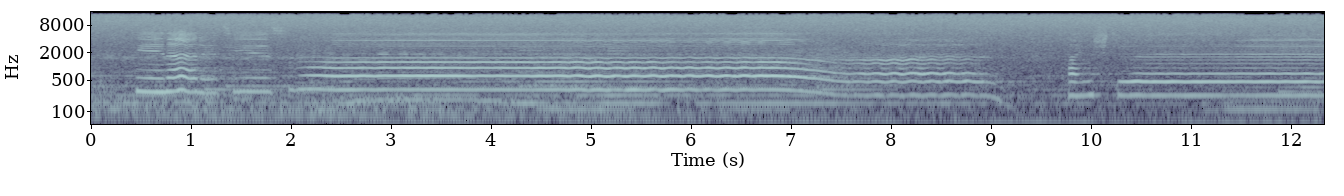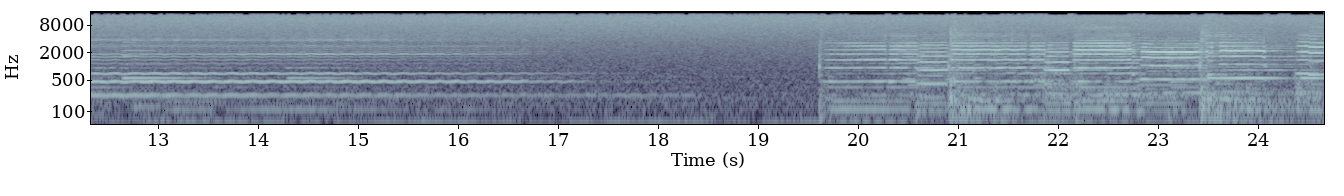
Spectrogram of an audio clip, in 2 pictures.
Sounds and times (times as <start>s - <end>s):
Music: 0.0s - 18.3s, 19.6s - 24.6s
Singing: 0.4s - 9.2s, 9.8s - 18.0s.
